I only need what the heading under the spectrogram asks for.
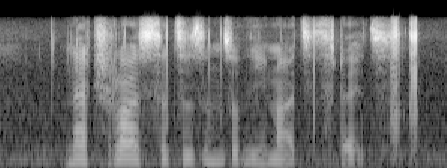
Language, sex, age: English, male, 24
